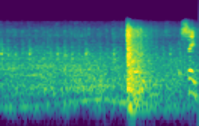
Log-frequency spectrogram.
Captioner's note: car Door Closes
